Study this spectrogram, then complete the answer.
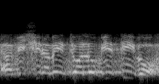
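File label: Italian near waypoint mood med, speech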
